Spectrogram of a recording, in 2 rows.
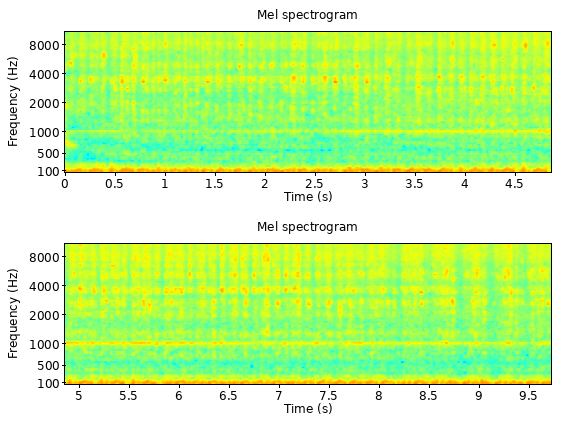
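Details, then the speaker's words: Rebuilt 1967 Pontiac Tempest V8 idling once oil pressure reached the lifters: deep, steady rumble without ticking or puffing, much quieter and better after exhaust leaks were fixed. "sounds way better than before without the exhaust leaks"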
